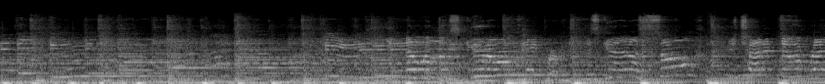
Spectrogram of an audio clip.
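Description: A live country-rock band playing: a male lead vocal sung over acoustic guitar, electric bass and drums with a steady kick-drum beat.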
